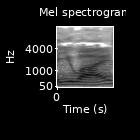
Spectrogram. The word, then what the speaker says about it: YUI: So Yahoo has this package called the Yahoo User Interface, so YUI, which is how they pronounce it. Frankly, I always want to say UI because it's quicker, but YUI is how they like to pronounce it.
